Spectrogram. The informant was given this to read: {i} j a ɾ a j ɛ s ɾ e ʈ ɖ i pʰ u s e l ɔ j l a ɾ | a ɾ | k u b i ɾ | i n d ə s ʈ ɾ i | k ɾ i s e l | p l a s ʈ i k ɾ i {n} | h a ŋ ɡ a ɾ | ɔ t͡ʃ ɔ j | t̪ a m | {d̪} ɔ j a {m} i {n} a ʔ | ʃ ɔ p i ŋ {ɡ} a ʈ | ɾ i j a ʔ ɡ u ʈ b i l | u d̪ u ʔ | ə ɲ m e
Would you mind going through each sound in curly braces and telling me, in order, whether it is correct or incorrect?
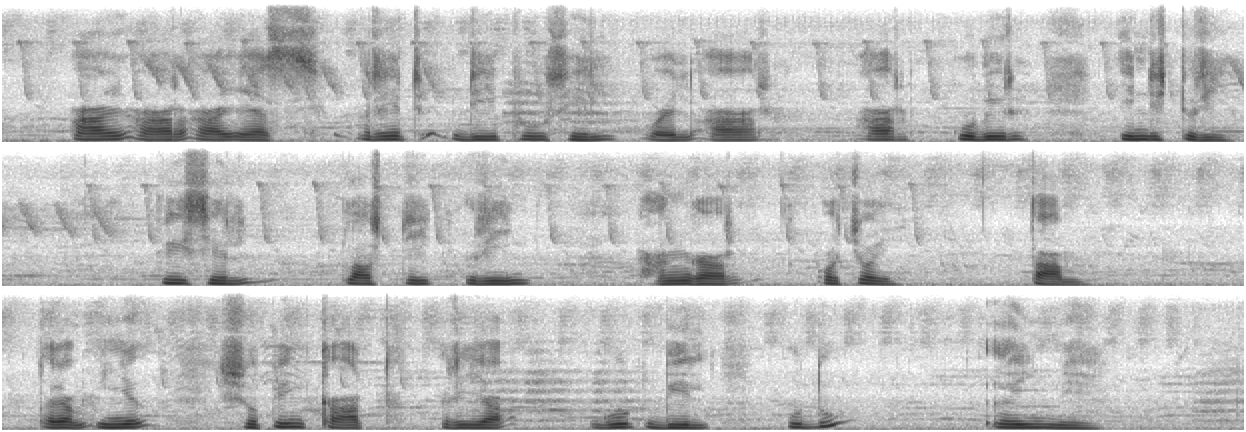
incorrect: a, incorrect: ŋ, incorrect: t̪, correct, incorrect: ɲ, incorrect: k

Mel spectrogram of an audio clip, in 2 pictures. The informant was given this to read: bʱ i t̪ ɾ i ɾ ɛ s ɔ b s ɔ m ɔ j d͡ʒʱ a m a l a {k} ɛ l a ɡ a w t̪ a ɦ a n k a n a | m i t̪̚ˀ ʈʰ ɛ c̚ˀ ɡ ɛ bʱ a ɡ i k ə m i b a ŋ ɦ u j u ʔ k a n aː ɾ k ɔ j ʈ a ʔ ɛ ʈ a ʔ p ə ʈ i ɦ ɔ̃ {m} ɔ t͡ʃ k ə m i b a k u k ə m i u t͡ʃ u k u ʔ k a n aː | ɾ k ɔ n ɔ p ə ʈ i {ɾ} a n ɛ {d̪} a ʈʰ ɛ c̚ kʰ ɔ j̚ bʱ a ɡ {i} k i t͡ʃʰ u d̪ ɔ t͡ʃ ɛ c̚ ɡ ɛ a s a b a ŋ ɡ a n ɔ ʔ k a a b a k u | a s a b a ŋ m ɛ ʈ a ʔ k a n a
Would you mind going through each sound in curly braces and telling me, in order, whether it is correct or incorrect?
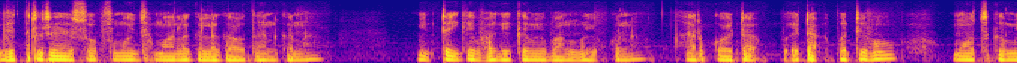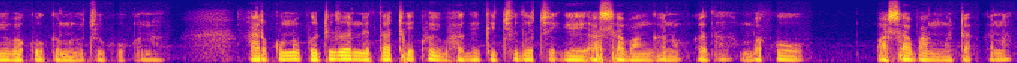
incorrect: ɡ, correct, correct, incorrect: t̪, correct

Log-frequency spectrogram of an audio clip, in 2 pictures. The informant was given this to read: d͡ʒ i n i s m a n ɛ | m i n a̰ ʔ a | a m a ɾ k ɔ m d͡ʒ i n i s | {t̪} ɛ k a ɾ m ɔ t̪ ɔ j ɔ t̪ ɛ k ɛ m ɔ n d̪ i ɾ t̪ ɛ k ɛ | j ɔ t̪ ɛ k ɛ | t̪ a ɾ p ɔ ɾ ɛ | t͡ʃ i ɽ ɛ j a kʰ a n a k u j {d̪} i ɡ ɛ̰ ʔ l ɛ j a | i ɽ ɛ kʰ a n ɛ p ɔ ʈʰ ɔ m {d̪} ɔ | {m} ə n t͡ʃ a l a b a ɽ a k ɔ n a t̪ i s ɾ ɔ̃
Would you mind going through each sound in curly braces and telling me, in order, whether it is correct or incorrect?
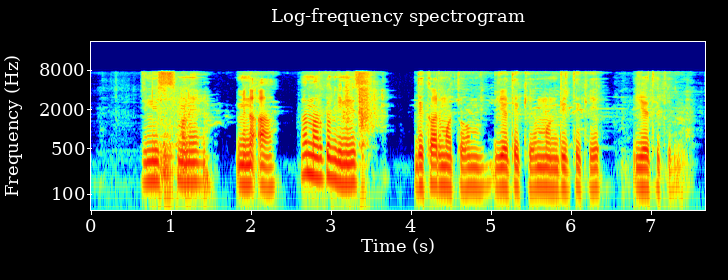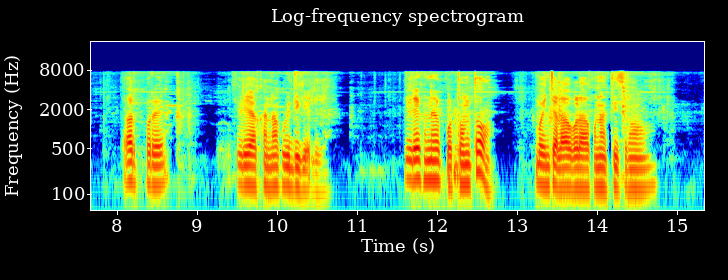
incorrect: d̪, correct, incorrect: t̪, incorrect: b

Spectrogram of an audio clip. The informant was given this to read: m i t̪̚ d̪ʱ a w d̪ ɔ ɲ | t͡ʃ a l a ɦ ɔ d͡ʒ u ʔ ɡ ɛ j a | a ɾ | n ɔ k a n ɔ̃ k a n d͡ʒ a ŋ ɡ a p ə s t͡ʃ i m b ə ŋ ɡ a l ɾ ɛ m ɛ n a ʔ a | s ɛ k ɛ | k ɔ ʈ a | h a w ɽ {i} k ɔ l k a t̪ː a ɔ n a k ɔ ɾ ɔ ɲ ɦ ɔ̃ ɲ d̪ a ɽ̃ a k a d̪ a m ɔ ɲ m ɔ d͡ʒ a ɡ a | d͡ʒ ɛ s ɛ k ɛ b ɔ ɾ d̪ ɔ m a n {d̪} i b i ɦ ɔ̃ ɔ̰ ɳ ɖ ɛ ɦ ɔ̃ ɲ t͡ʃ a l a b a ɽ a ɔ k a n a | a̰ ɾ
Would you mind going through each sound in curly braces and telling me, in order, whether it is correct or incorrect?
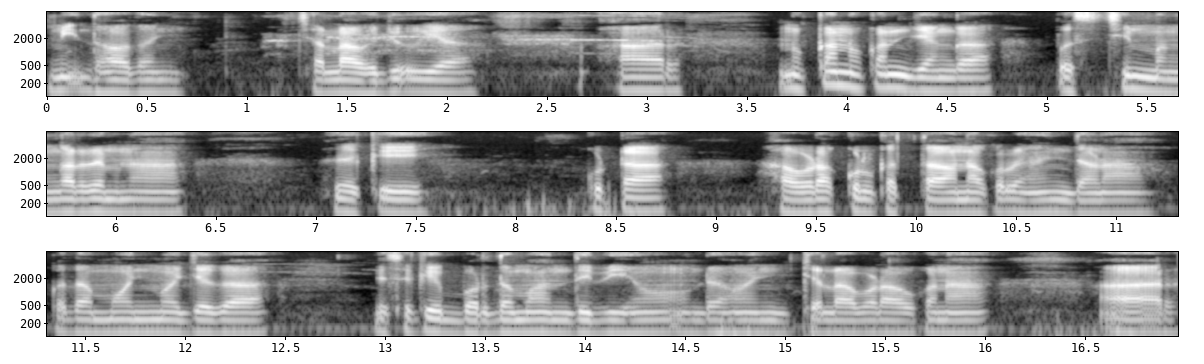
incorrect: a, correct

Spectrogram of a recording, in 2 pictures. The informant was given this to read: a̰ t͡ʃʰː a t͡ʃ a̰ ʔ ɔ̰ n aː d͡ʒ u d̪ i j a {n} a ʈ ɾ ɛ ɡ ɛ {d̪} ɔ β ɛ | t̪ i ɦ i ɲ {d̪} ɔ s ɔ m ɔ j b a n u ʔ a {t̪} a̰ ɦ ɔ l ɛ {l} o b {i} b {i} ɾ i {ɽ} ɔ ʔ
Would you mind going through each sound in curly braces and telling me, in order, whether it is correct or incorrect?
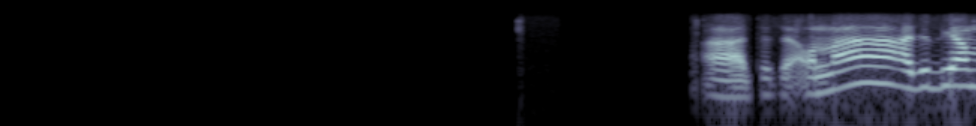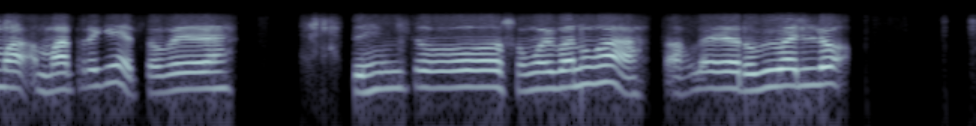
incorrect: m, incorrect: t̪, incorrect: t̪, correct, incorrect: ɾ, correct, incorrect: a, incorrect: l

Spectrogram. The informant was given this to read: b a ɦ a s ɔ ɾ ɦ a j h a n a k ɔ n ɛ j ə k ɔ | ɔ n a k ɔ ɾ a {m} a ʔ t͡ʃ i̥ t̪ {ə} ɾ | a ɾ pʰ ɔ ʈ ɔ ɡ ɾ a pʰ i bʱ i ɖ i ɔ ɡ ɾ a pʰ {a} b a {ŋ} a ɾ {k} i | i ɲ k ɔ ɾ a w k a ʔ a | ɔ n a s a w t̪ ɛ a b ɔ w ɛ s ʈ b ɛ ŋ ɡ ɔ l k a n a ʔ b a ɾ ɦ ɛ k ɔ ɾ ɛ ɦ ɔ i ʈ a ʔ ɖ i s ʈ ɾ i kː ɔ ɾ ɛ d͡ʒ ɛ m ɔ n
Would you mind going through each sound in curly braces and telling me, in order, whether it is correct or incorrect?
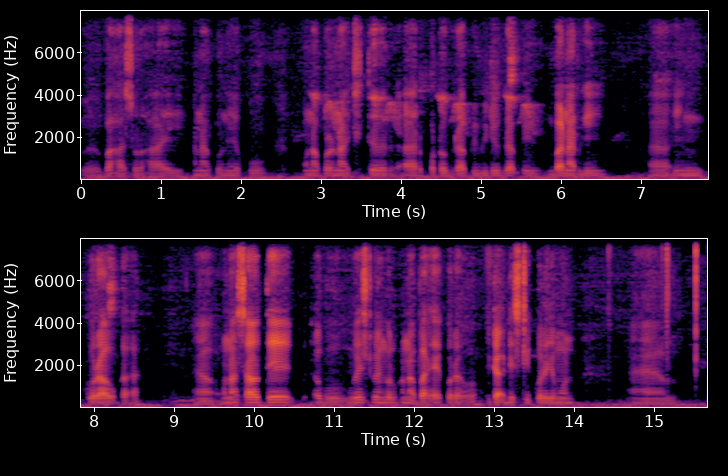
incorrect: n, correct, incorrect: i, incorrect: n, incorrect: ɡ

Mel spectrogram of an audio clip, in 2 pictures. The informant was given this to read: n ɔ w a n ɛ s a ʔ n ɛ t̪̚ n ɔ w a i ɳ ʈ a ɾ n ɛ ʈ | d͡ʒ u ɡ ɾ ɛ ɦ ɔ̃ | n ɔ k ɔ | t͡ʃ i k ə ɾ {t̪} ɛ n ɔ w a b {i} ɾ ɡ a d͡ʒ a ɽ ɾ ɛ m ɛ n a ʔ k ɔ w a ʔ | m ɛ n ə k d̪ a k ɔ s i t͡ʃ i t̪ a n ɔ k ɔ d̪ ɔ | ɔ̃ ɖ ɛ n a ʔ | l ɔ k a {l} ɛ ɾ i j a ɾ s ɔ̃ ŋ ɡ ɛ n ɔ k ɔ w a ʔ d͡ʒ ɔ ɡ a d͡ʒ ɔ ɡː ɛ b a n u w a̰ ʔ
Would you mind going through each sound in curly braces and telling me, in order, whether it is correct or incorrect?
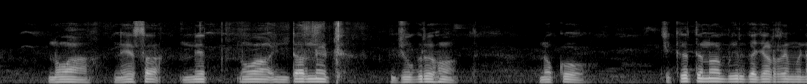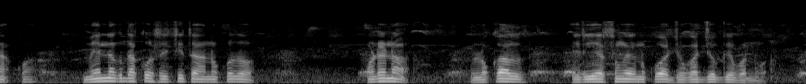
correct, correct, correct

